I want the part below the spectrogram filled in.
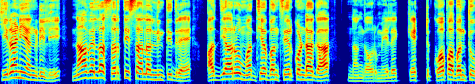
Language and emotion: Kannada, angry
